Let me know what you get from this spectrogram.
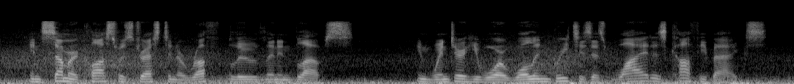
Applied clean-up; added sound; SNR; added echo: none; Traffic noise, roadway noise / Bus; 2 dB; none.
